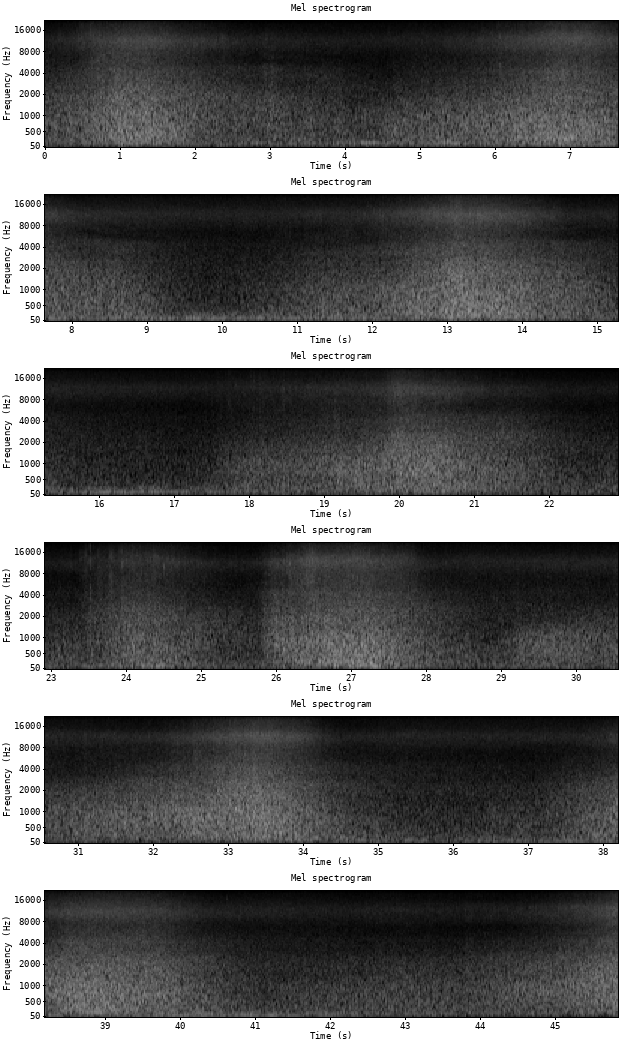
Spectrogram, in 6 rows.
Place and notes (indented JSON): {
  "title": "淺水灣, 三芝區後厝里, New Taipei City - At the beach",
  "date": "2016-04-15 07:28:00",
  "description": "birds sound, Sound of the waves\nZoom H2n MS+H6 XY",
  "latitude": "25.25",
  "longitude": "121.47",
  "altitude": "20",
  "timezone": "Asia/Taipei"
}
